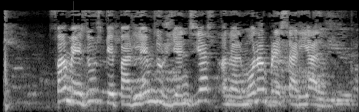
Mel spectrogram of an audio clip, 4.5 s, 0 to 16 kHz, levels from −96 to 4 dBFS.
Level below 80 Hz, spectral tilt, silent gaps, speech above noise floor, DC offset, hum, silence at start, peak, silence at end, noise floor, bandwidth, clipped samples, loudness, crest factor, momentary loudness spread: -64 dBFS; -0.5 dB/octave; none; 26 dB; under 0.1%; none; 0.05 s; 0 dBFS; 0 s; -42 dBFS; 11.5 kHz; under 0.1%; -14 LUFS; 16 dB; 7 LU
